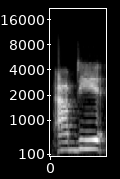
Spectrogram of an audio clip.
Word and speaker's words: Abdi: Hi, my name is Abdi. The first syllable of my first name is ab like the abs you work out when you do stomach crunches.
